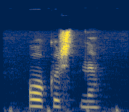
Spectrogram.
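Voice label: "окыштны", Komi, female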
